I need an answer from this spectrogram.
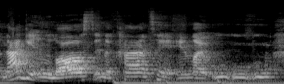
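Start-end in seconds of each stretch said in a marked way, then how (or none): none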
